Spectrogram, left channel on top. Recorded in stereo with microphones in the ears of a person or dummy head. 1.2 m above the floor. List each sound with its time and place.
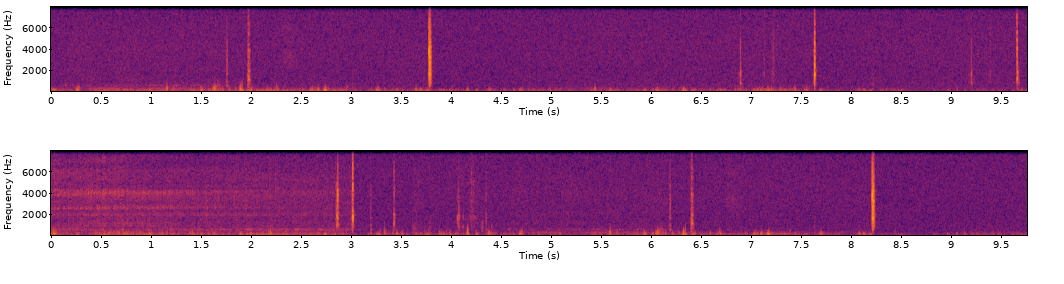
Only background noise.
